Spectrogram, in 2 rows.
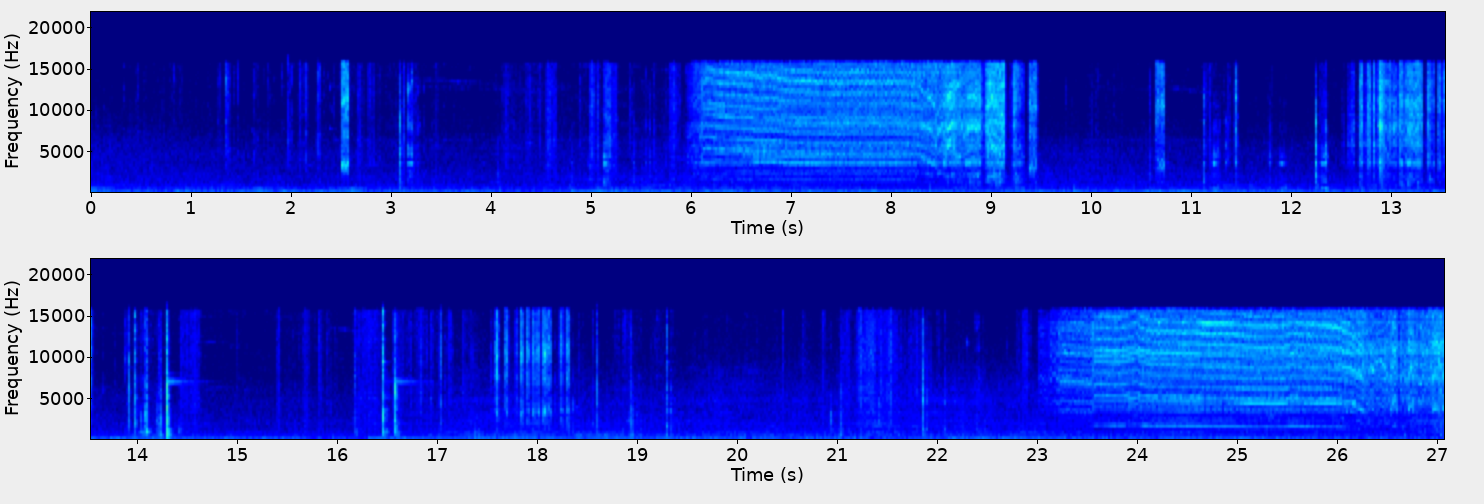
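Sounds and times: cordless drill whining: 6.0s - 9.5s, 23.1s - 27.0s.

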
